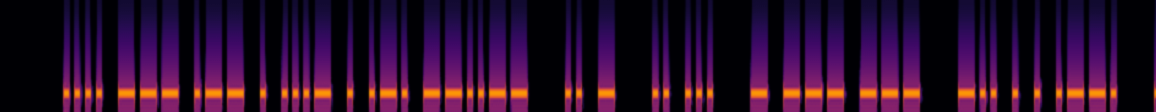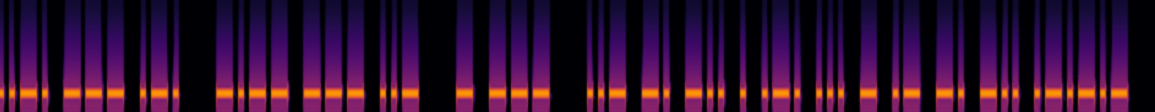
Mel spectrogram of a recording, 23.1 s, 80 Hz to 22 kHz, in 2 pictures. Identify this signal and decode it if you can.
Morse code, heard as a keyed tone, about 22 wpm, 700 Hz. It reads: HOWEVER, IT IS TOO DEEP FOR YOU TO UNDERSTAND.
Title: Sentences from Top 1000 Words - Review Part 3 - 22wpm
